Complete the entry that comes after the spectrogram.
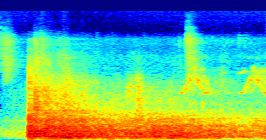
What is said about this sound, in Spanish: La explosión estaba lejos del lugar en el que se encontraban, en una zona industrial. Hubo dos heridos leves. En Ucrania falta luz, falta agua, faltan alimentos, y este sonido acompaña a millones de ciudadanos en su día a día desde hace un año.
